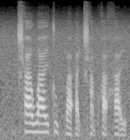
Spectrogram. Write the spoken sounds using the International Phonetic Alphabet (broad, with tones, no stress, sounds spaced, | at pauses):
t͡ɕʰ ä˦ w a˦ ɪ̯ t ṵ˦˨ p ä˨ ʔ ä̰˦˨ t͡ɕʰ ã˦˨ pʰ ä̰˦˨ h a̰˦˨ ɪ̯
